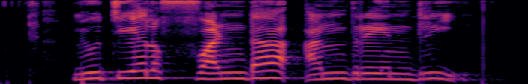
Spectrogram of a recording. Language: Kannada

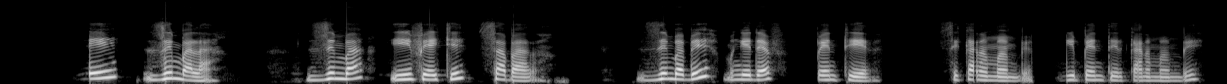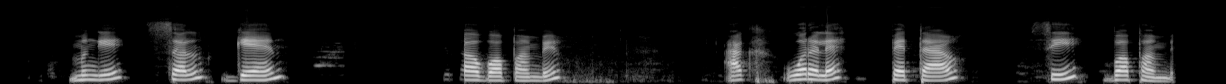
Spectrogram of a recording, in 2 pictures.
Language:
Wolof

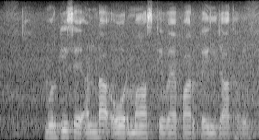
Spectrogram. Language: Bhojpuri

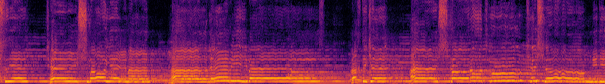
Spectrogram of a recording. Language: Persian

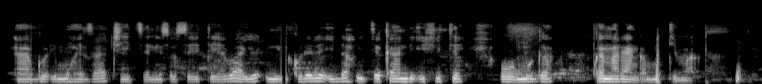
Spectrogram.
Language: Kinyarwanda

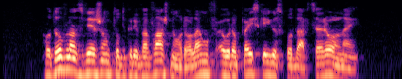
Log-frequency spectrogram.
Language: Polish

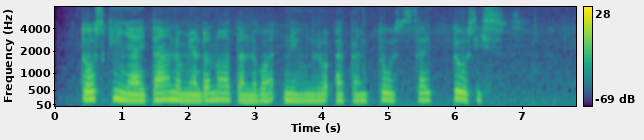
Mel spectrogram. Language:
Kalenjin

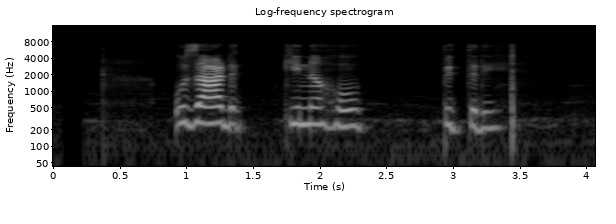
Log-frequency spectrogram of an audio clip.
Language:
Nepali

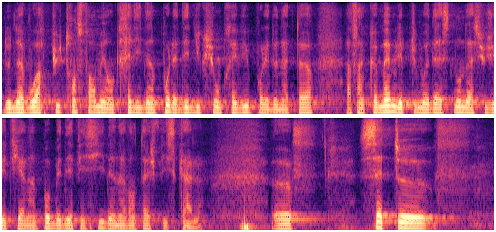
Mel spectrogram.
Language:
French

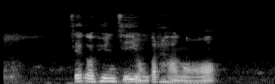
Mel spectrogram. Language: Cantonese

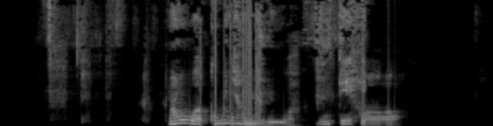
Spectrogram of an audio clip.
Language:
Ngombale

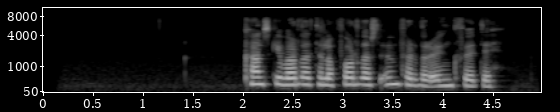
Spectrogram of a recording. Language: Icelandic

